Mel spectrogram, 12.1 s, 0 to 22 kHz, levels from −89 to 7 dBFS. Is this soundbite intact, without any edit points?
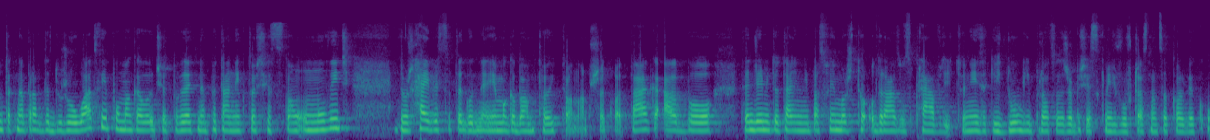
yes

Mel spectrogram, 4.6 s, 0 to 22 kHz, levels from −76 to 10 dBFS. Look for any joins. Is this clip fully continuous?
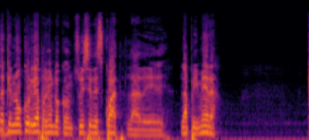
no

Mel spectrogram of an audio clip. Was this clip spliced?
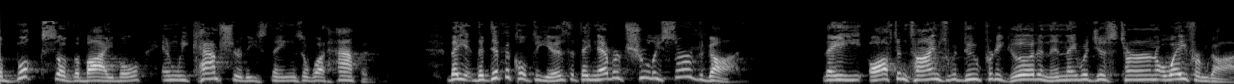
no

